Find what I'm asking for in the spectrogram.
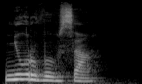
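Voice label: "нюрвывса", Komi, female; kpv audio dict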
